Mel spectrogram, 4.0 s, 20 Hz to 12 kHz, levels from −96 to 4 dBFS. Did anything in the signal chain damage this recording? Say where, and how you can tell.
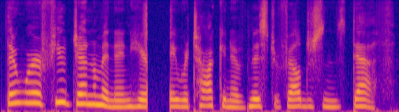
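Yes. At 1.41 s hiss rises, then 240 ms of near silence until 1.72 s: a wireless microphone squelch dropout, the receiver muting a fading radio signal.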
